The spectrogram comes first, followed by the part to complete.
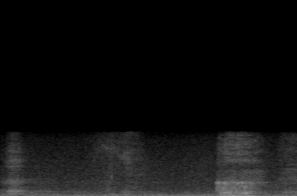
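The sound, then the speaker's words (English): Breathy sniffling with no talking: a brief nasal sniff at the start, then a louder, longer sniff near the end over a low background hiss. “Was that a sigh. the side? Yeah, I was sniffling.”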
